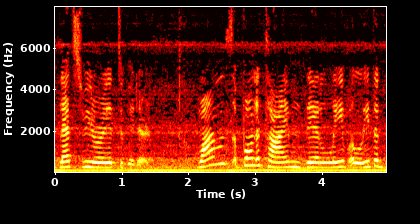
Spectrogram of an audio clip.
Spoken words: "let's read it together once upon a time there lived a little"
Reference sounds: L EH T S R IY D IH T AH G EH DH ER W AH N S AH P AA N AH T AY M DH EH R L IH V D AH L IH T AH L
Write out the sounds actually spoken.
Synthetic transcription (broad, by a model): L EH T S W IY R IH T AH G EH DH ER W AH N S AH P AA N AH T AY M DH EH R L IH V AH L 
